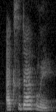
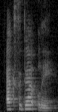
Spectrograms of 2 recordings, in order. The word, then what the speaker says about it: accidentally: when we add accidentally we don't pronounce the AH we say accidentally accidentally one more general when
